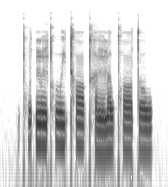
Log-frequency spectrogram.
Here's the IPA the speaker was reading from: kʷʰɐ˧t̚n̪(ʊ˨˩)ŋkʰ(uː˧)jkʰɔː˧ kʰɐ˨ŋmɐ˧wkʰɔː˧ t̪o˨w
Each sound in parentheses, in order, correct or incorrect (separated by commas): incorrect, correct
